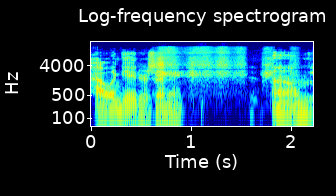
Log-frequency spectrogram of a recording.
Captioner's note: laughs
